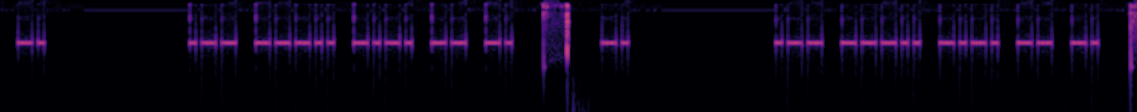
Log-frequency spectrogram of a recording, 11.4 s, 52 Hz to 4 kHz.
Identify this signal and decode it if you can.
Morse code, heard as a keyed tone, about 20 wpm, 750 Hz. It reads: N W8CMN N W8CMN
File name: w8cmn- -combined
